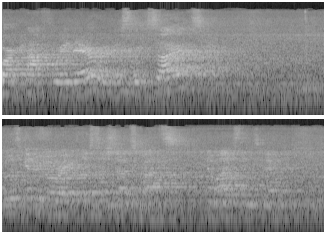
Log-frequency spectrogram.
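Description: A person talking, in two stretches with a short pause a little past the middle; no other sound stands out.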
